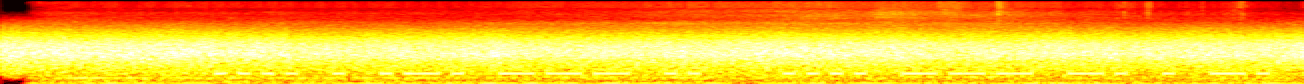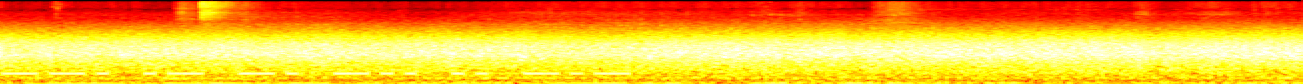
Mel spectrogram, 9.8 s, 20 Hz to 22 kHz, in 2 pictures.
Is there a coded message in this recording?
Yes: Morse code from 0.7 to 7.3 s, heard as a keyed tone, machine-sent, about 27 wpm, 420 Hz, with radio static and street noise. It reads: HEROI HONENGANDIK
